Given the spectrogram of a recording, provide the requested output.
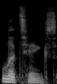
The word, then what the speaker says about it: Latinx: like like also also micah excuse me it's pronounced latinx i i think i know and it looks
